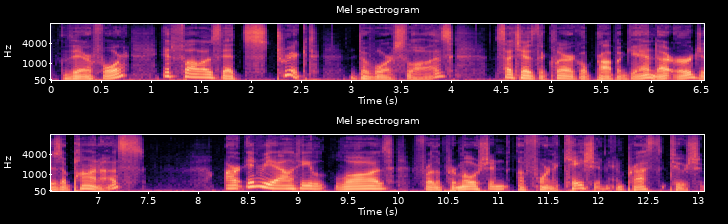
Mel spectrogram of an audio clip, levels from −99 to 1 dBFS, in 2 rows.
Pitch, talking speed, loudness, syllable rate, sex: 110 Hz, 120 wpm, -19 LUFS, 4.7 syllables/s, male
